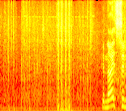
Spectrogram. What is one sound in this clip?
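A rapid burst of gunfire rattles.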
